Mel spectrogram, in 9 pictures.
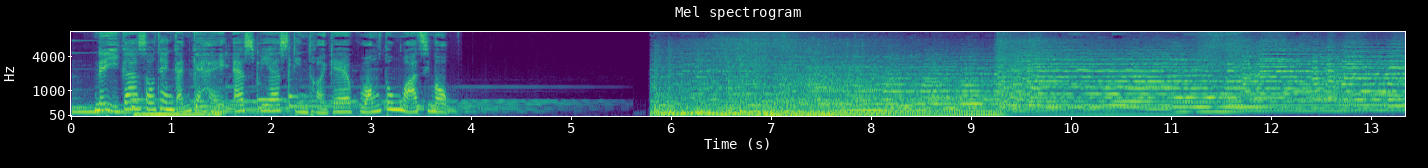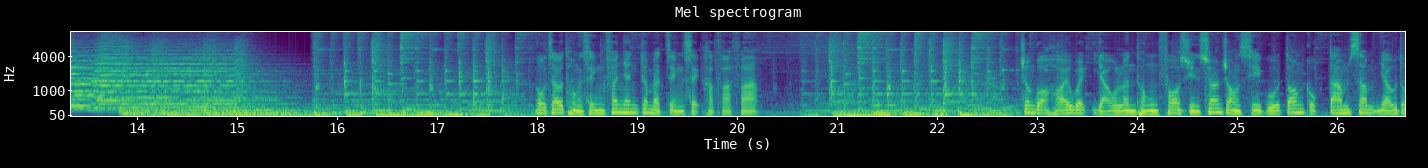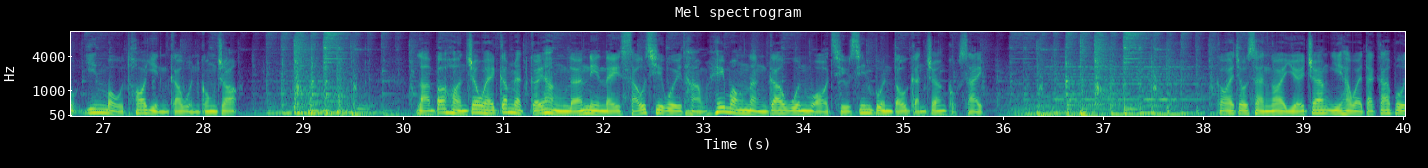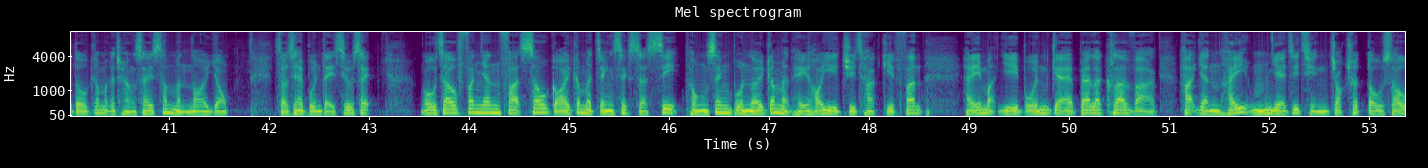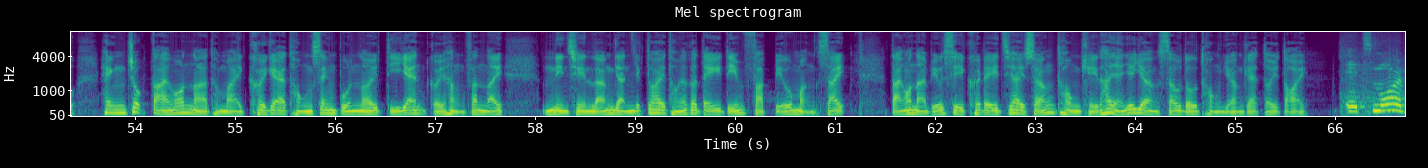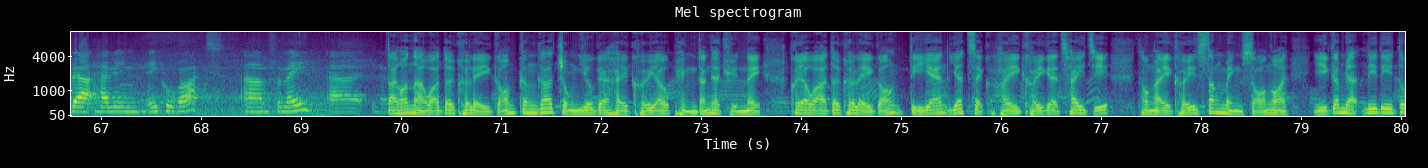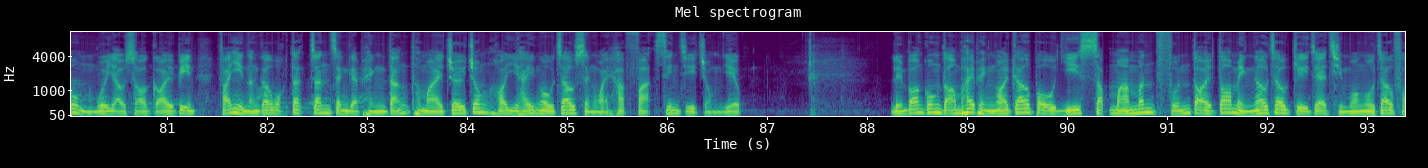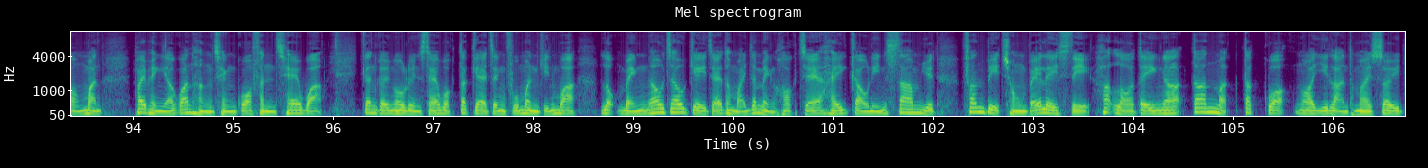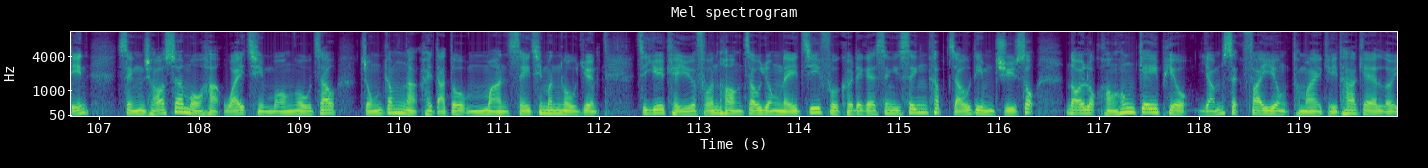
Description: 十点钟新闻报导 （一月九日）
SBS Cantonese 10am news Source: SBS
